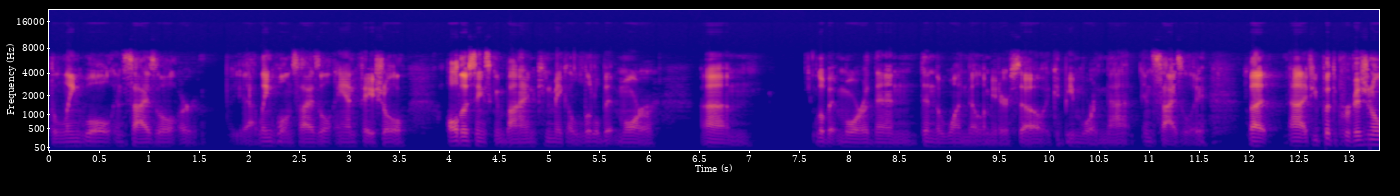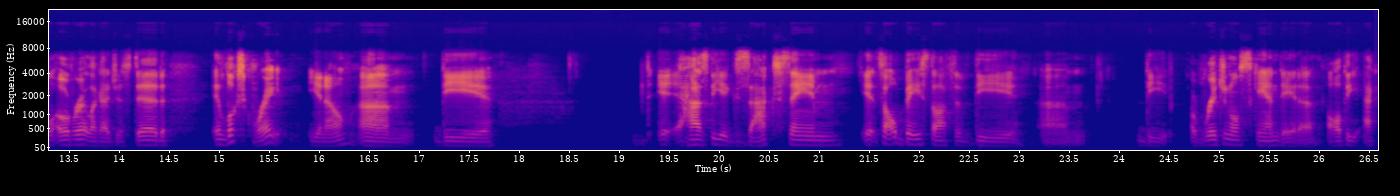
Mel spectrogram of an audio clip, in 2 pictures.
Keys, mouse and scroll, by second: 0.0-5.1 drag, 5.3-6.6 right drag, 6.6-9.5 drag, 9.5-13.1 right drag, 13.1-26.5 drag.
